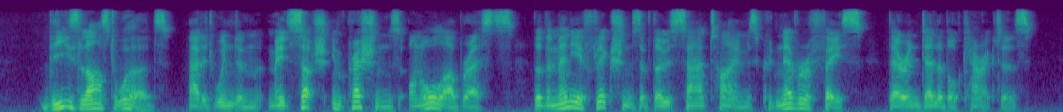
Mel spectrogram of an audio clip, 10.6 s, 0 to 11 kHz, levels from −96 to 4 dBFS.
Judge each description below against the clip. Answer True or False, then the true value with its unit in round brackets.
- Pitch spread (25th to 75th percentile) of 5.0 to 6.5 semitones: True (5.6 semitones)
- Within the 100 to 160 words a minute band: True (145 wpm)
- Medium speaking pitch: False (110 Hz)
